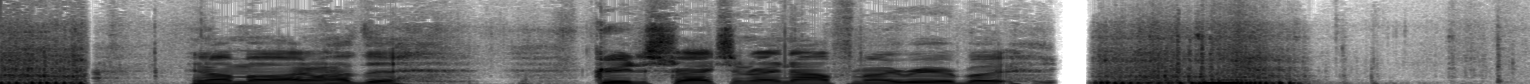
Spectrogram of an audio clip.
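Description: A dirt bike engine snaps through quick, sharp revs in short bursts.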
